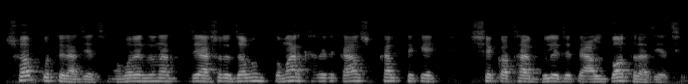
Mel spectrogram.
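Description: A man voicing a drunken young male warrior who taunts and mocks in a low, soft voice. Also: fairly even intonation, normal speed, highs cut off, lightly acted. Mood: drunken taunting.

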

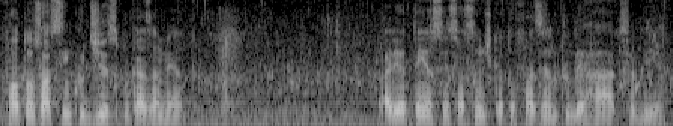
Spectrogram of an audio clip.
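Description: An actor with a Brazilian accent playing a worried, supportive friend in a telenovela. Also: male voice, fairly low pitch, quick pace, a little mellow, slight background noise, close to an everyday voice. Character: worried, supportive male friend afraid of losing his love. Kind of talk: telenovela acting. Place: outdoors beside a fountain. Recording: splashing fountain water behind voice.

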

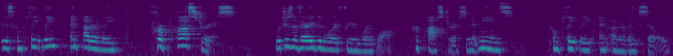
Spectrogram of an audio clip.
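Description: A middle-aged woman's medium-pitched, slightly mellow voice carries through an animated read-aloud of a children's picture book, delivered playfully and theatrically with mock-exasperated asides. She's in her living room, captured by a phone camera a few feet away with roomy home-video sound.

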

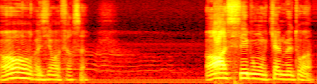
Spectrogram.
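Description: A man playing a video game and commenting as he goes, reading dialogue aloud and joking, with sudden loud exclamations. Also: medium pitch, takes it slowly, gravelly. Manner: chatty, jokey, exclaims loudly in surprise. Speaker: let's play host.

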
